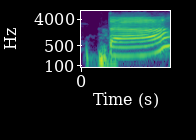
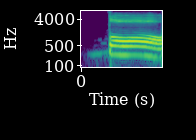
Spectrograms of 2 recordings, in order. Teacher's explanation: تا باریک ہے، تو موٹا ہے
